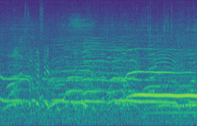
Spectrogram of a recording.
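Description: A crowd of spectators chatters and calls out in the distance, outdoors.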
